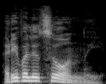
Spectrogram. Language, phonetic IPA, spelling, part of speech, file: Russian, [rʲɪvəlʲʊt͡sɨˈonːɨj], революционный, adjective, Ru-революционный.ogg
- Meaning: revolutionary (various senses)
